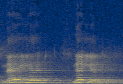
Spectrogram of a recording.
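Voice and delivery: high, loud calls of "Ned!" in two syllables, fading on the last words; wife summoning Ned to the phone, high and loud; calling across the house. Retold or imitated. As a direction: yell for him from the kitchen. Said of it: "it's two syllables".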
